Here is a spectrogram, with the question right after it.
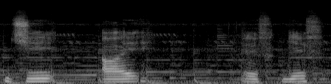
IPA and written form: ˈɡɪf (GIF)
